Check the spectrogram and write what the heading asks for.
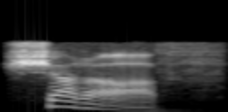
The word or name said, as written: shutoff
